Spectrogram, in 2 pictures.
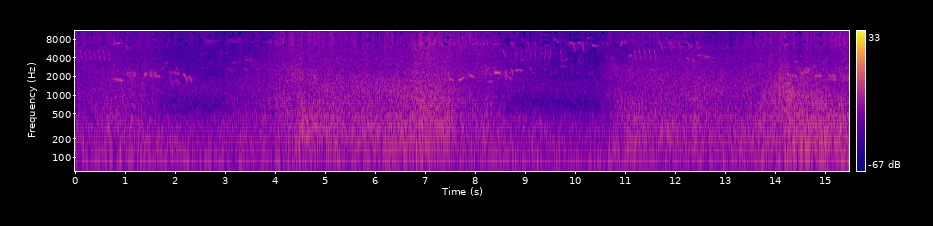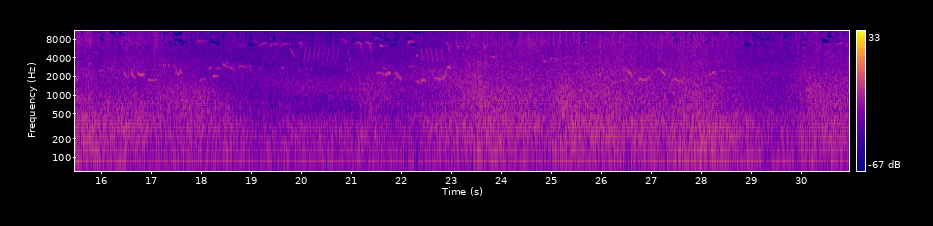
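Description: Nature ambience: a rushing noise that swells and fades every few seconds, with birds chirping throughout.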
